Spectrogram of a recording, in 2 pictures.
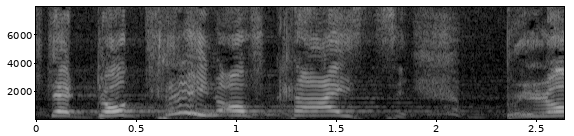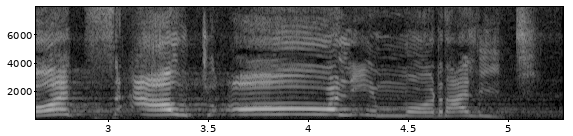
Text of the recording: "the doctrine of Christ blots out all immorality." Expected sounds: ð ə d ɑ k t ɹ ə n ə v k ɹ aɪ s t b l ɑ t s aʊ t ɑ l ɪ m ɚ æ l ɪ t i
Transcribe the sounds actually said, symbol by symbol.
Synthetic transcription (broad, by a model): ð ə d ɑ k t ɹ ə n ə f k ɹ aɪ s t b l ɑ t s aʊ t ɑ l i m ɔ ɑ l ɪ t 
